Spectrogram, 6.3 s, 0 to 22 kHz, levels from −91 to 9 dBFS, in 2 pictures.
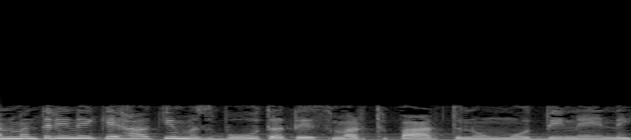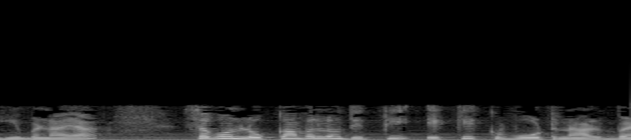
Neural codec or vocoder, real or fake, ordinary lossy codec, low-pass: none; real; none; 5.4 kHz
